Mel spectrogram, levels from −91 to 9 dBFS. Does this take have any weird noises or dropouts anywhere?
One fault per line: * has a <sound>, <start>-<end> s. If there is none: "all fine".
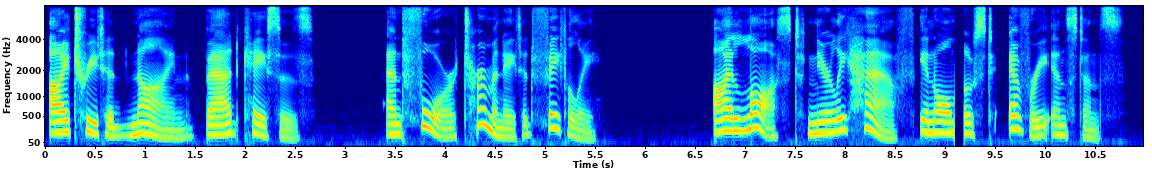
* has a dropout, 9.1-9.2 s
